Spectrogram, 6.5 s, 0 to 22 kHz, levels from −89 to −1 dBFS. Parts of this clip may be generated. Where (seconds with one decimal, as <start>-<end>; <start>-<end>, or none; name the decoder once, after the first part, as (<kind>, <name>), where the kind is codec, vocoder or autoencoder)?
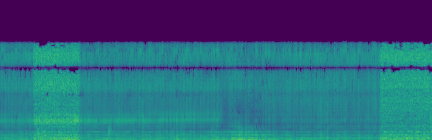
0.0-0.5 (vocoder, BigVGAN v2); 1.2-5.7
